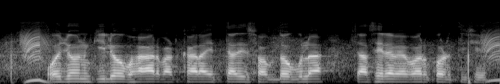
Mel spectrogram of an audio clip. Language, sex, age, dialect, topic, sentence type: Bengali, male, 18-24, Western, agriculture, statement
